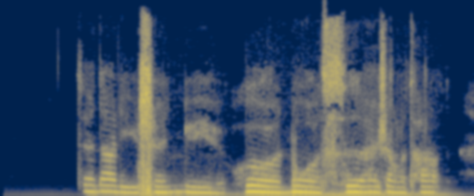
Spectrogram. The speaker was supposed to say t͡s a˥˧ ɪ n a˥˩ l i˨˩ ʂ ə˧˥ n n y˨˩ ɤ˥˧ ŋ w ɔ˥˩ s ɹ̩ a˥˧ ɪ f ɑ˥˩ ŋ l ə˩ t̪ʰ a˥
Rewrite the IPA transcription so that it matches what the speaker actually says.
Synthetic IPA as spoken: t͡s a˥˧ ɪ n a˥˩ l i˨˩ ʂ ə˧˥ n n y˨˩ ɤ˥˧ n w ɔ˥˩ s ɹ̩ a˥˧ ɪ ʂ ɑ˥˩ ŋ l ə˩ t̪ʰ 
